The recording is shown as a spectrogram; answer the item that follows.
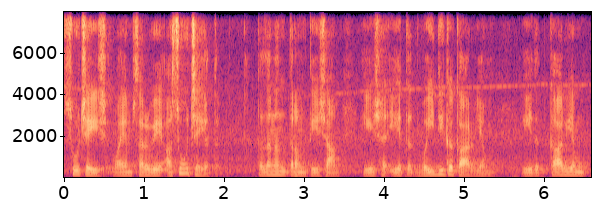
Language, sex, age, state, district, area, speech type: Sanskrit, male, 45-60, Tamil Nadu, Coimbatore, urban, spontaneous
